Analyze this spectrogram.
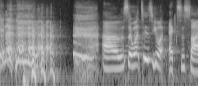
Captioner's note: laughing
